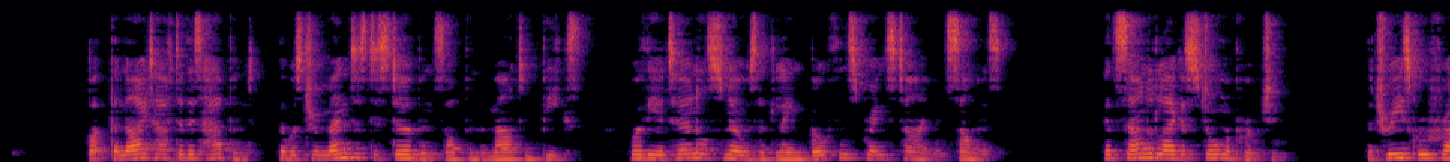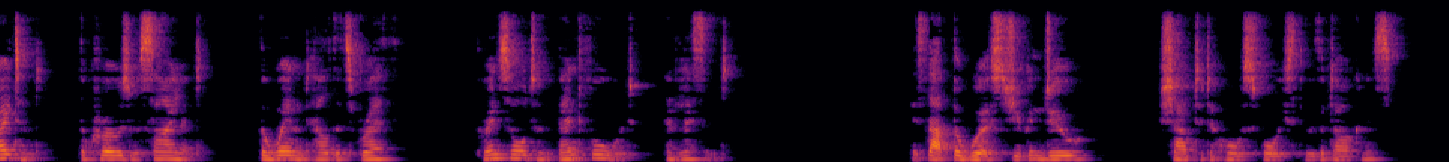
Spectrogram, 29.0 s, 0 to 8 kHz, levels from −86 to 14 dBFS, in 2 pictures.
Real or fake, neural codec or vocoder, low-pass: real; none; 7.2 kHz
